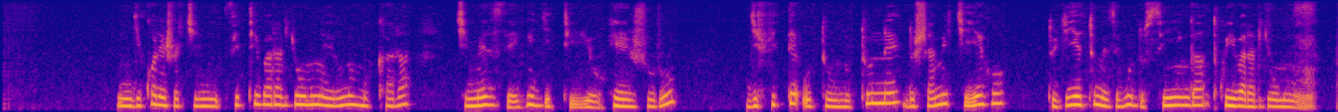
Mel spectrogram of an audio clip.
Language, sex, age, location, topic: Kinyarwanda, female, 36-49, Kigali, health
